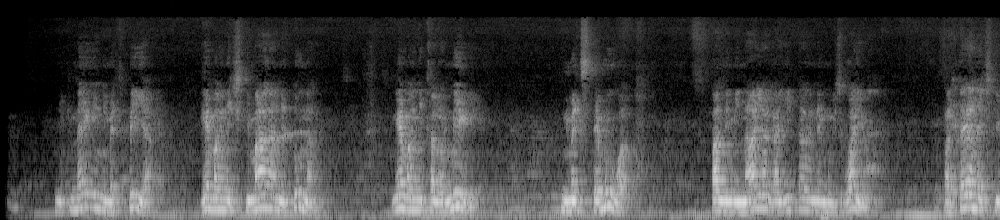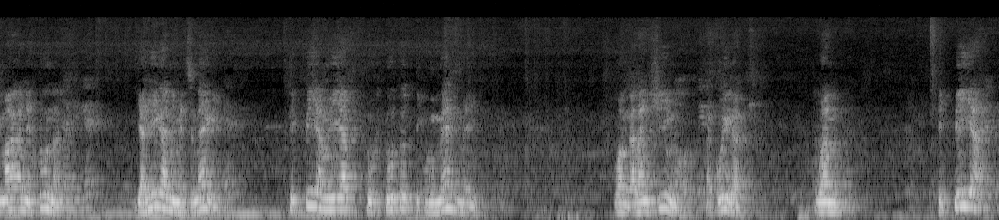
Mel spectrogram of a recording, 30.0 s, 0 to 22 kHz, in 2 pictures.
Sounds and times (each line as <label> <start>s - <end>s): poet reciting both in nahuat and Spanish 0.8s - 26.3s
